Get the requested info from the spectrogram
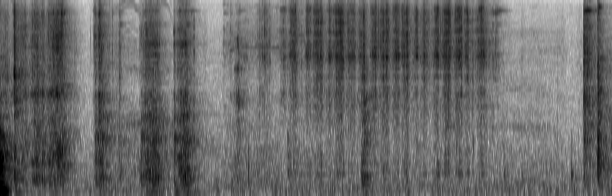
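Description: Hand wire brush scrubbing the backs of small steel brake-pad shims from a caliper carrier to clear rust and brake dust: a few scratchy strokes, then quick, even back-and-forth strokes that stop about five seconds in, followed by a single click.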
